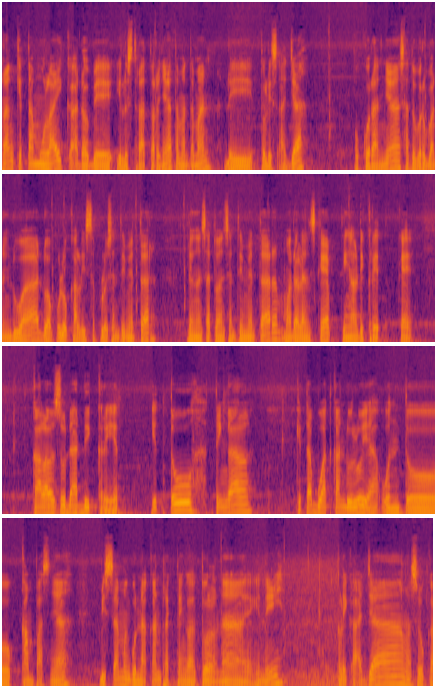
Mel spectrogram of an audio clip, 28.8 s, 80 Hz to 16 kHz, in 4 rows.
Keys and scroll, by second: 28.1-28.8 typing.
